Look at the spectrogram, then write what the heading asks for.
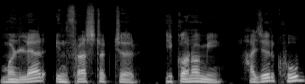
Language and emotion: Goan Konkani, neutral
